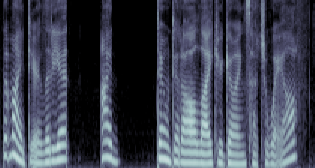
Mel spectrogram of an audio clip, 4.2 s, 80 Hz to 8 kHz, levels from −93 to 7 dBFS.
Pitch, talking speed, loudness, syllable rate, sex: 205 Hz, 215 wpm, -17 LUFS, 5.1 syllables/s, female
